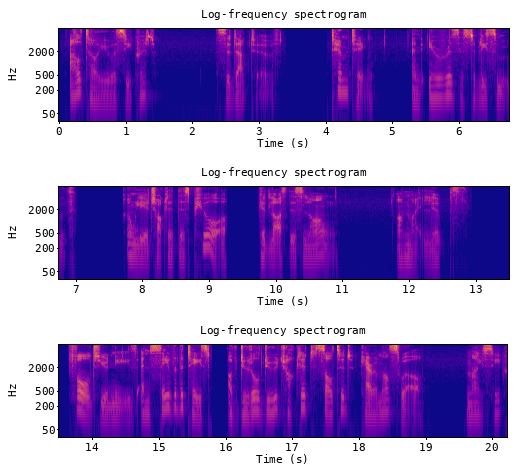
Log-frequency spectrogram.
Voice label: English intimate; OSM Talent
